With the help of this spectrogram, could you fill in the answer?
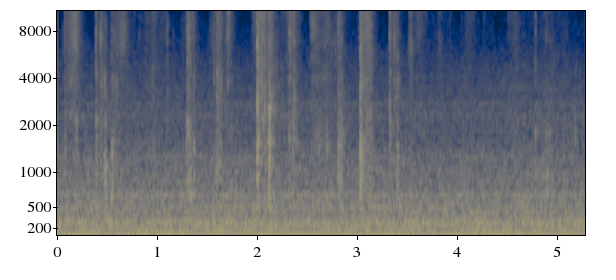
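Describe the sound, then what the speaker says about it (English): Tarot cards are shuffled by hand close to the mic, with a run of quick papery riffles and soft slaps that come in uneven bursts over a low background hum, with no talking. "I'm going to shuffle. I feel the need to shuffle again."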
